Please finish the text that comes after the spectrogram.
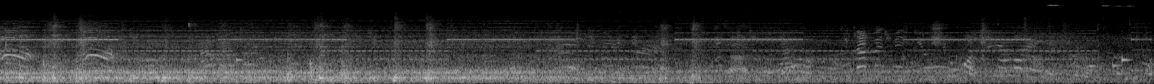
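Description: A train rolls past with steady rumbling and clattering wheels and some high metallic squeal, while people talk over it.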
